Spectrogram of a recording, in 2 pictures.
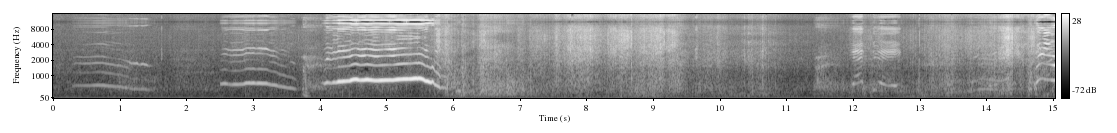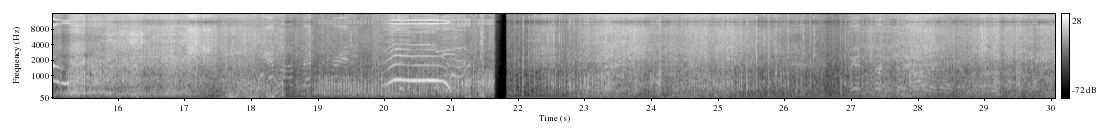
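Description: Skis running and scraping over packed snow with a steady rushing noise of wind on the moving microphone, broken by several high-pitched yelled calls from the skiers. The loudest call comes about four seconds in, and others follow a few times later.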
